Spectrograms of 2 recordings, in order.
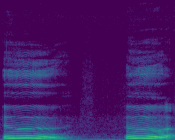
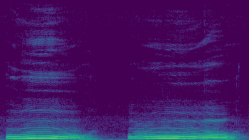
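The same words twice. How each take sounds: First: Oo made with the lips only. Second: Ooh sent to the back of the head; deep back ooh. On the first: Teacher shows students the wrong lip oo. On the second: Teacher models deep ooh, sound at the back. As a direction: make ooh dark and deep from inside. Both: Shown as a demonstration. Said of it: "It's not oo".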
